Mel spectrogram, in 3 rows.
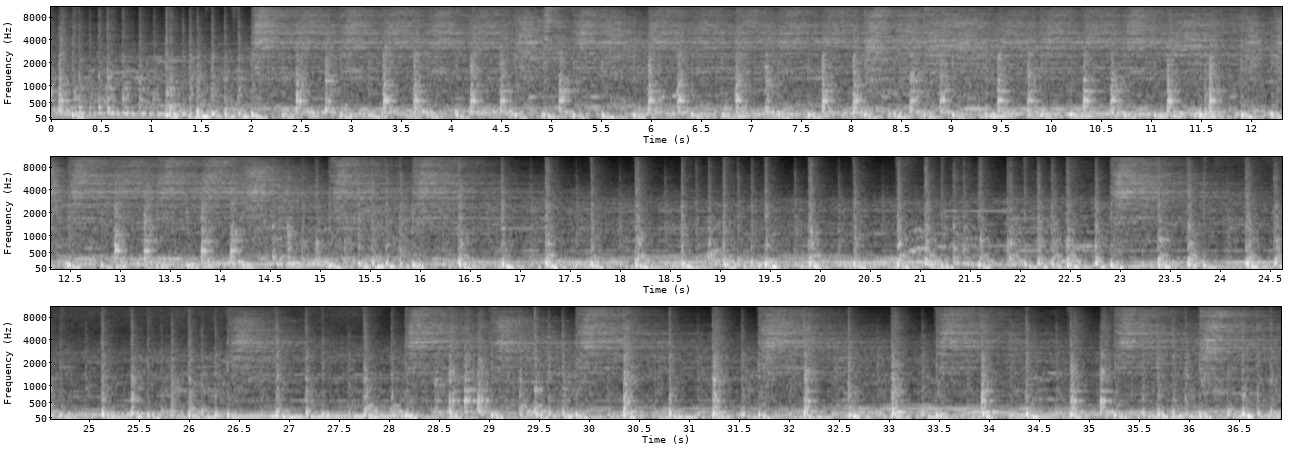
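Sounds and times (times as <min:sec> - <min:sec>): cymbals: 0:33.5 - 0:36.9.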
